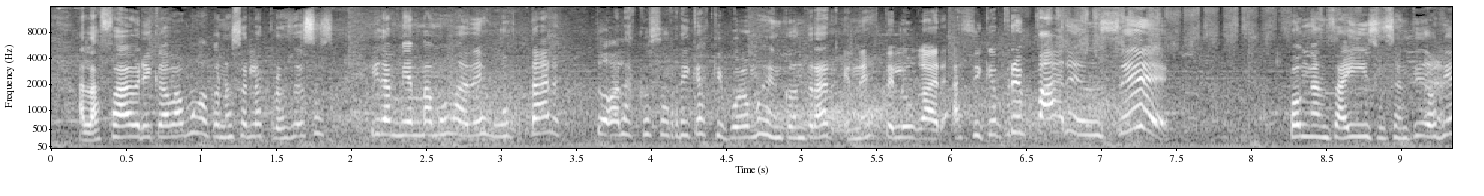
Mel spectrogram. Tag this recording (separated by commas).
Speech, Music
